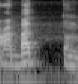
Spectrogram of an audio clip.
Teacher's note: دال مکمل طور پہ تا میں شامل ہو کے دال ختم ہو جائے گی اس کی آواز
